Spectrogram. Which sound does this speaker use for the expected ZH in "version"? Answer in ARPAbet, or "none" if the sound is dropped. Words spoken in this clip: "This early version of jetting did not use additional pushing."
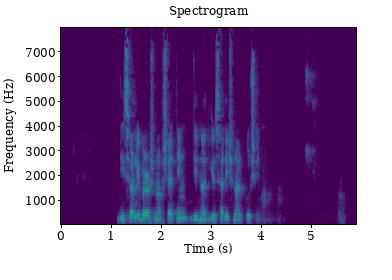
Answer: SH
